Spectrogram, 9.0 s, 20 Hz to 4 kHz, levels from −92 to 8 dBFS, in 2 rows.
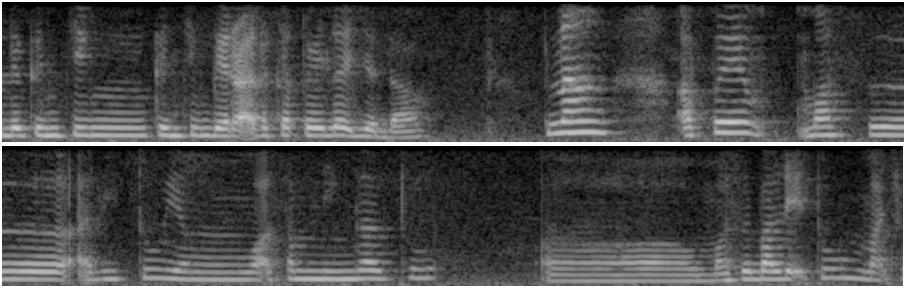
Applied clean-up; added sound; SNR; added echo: none; none; none; none.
